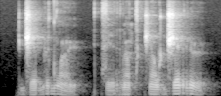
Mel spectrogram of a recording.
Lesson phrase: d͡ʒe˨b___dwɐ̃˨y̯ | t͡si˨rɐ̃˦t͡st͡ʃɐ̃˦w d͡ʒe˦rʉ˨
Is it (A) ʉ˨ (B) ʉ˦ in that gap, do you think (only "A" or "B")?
B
